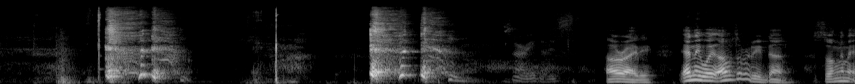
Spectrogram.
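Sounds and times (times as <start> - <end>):
harsh raspy coughing: 1.0 - 2.0, 3.7 - 4.8
speech: 5.6 - 8.5.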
